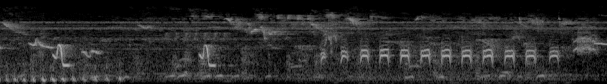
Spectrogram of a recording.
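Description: Birdsong ambience: several birds chirping and calling, over a thin steady high tone. In the second half one bird repeats a short two-part note about four times a second for a couple of seconds.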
